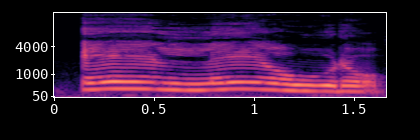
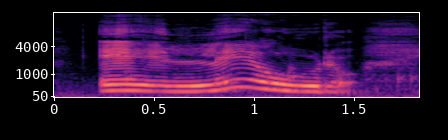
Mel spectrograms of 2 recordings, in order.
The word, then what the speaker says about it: el euro: Atenção nessa pronúncia, el euro, porque a gente junta o L com a vogal que começa outra palavrinha, né? Euro, então, el euro.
